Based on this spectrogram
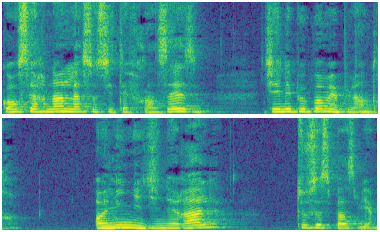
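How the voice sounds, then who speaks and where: A woman's high-pitched, monotone voice at a moderate pace, with long, frequent pauses. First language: not French (speaking French). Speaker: immigrant interviewee. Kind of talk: testimony.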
